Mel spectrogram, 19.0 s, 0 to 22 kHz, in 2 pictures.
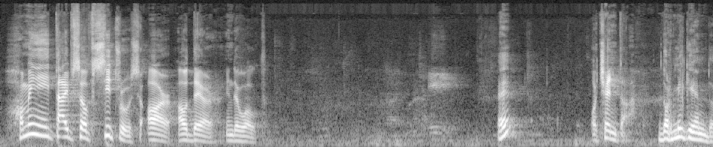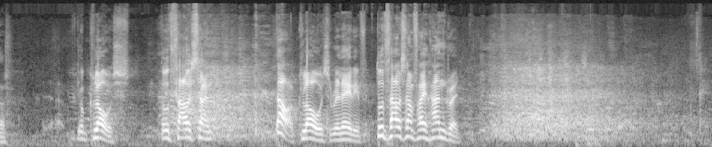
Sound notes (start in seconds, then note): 8.3 speaking spanish; 15.7 laughter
